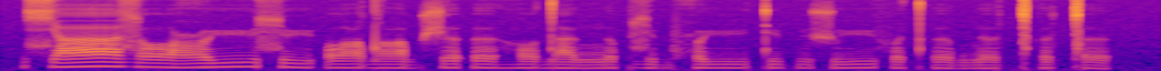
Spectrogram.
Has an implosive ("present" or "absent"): absent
